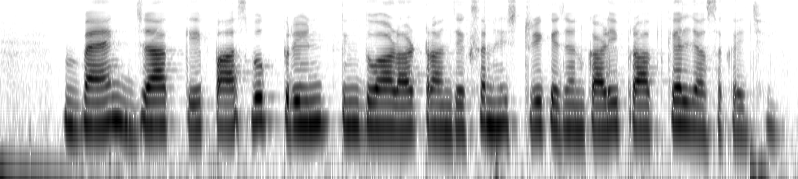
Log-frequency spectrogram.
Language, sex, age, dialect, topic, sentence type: Magahi, female, 31-35, Western, banking, statement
